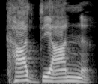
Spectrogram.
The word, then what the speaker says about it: खाद्यान्न: और एक शब्द है खाद्यान्न खाद्यान्न इसे खान या खाद्यान ना पढ़े यह है खाद्यान एक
